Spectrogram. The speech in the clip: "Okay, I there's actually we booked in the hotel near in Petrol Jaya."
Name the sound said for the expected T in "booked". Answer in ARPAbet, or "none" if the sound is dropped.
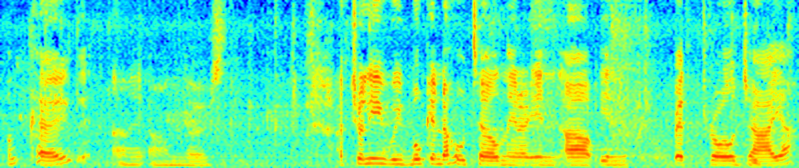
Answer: none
